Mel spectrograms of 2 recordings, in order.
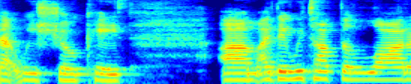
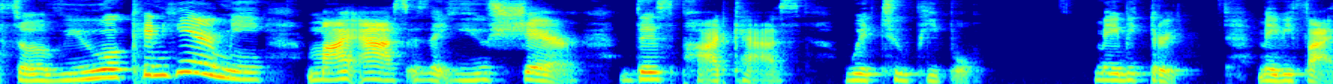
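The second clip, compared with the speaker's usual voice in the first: deliberately slow, careful delivery; 4 dB quieter than usual. Host asks listeners to share the podcast, talking slowly. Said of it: "I'm gonna talk slow".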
